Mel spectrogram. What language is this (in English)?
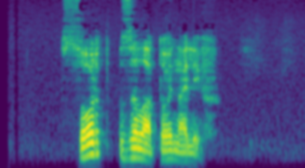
Russian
